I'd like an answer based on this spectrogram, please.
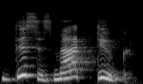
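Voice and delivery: put-on Arkansas southern accent. Retelling a phone call from Walmart's CEO, Mike Duke impression. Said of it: "Mike Duke has a, the best accent".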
